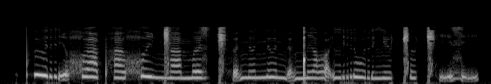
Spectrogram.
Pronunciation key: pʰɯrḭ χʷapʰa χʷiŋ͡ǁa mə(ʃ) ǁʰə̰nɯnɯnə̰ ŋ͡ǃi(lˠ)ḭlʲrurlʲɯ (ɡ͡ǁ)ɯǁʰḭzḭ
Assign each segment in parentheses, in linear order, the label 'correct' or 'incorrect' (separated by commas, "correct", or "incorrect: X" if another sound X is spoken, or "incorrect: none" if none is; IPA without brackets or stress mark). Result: incorrect: z, correct, incorrect: ǁ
